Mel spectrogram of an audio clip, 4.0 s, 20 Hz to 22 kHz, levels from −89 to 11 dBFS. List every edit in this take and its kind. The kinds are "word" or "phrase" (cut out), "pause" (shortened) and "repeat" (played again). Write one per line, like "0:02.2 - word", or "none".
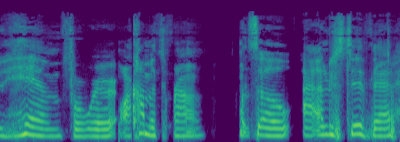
0:01.3 - word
